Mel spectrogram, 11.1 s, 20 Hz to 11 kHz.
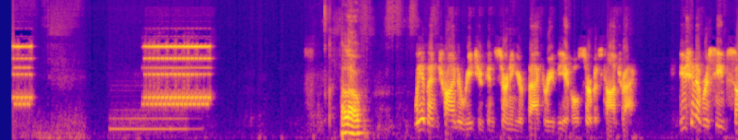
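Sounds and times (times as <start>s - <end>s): telephone ringing: 0.2s - 0.6s, 2.1s - 3.3s.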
